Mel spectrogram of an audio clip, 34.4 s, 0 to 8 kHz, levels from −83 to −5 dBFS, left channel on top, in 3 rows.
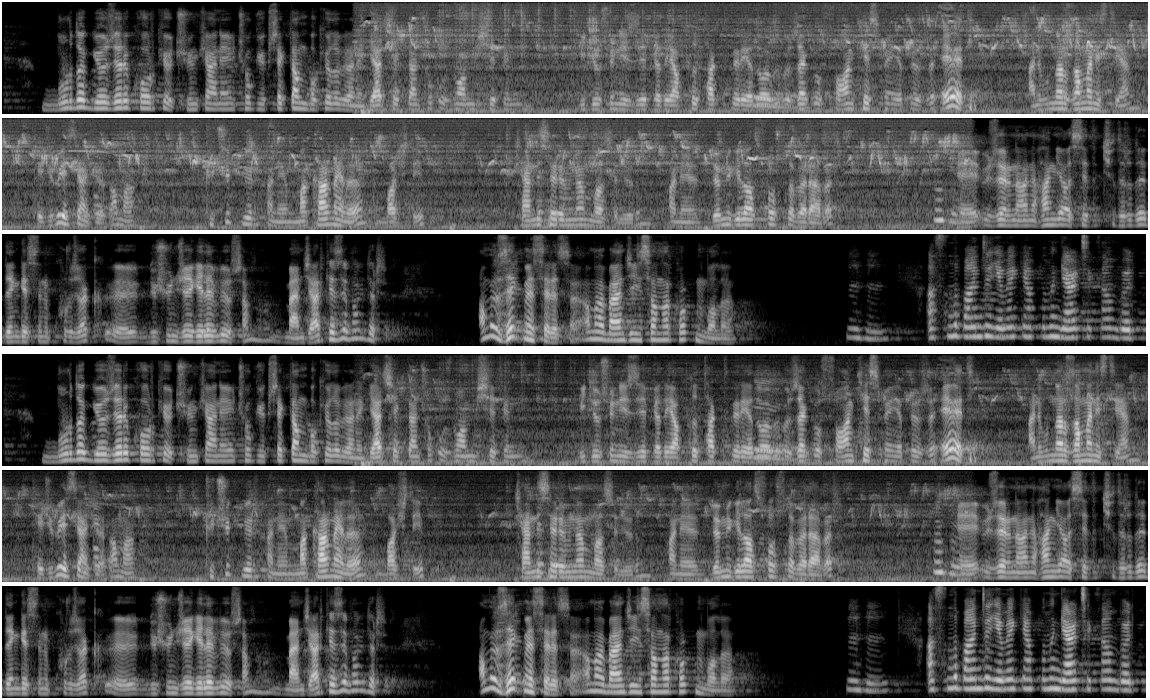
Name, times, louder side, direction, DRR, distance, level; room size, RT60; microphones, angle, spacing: voice 1, 0.4-5.3 5.7-9.7 10.3-11.4 11.8-12.8 13.5-15.7 16.6-19.9 21.0-26.7 27.7-30.3, right 1 dB, 10° right, 12 dB, 1.0 m, -29 dB
sound 1, 3.5-21.2, left 9 dB, 65° left, 2.4 m, -35 dB
voice 2, 7.5-8.0 12.4-12.5 16.8-17.1 20.8-21.2 27.8-28.1 31.4-31.8 32.2-34.2, right 3 dB, 35° right, 13 dB, 1.0 m, -31 dB
28.5 x 25.0 x 7.4 m, 0.94 s
head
